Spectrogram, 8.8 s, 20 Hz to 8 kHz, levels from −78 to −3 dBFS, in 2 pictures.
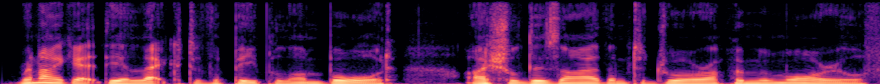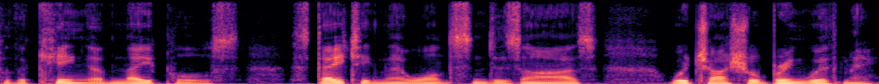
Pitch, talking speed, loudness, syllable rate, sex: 115 Hz, 240 wpm, -18 LUFS, 5.8 syllables/s, male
